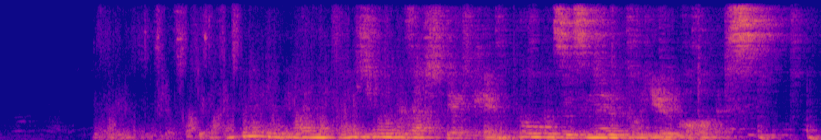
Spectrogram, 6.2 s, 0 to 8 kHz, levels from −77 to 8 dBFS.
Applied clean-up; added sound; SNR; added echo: neural separator model SepFormer DNS4.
